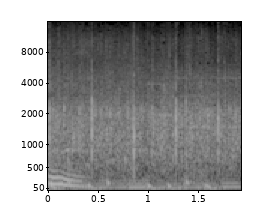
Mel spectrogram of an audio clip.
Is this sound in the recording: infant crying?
no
